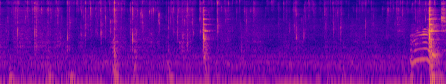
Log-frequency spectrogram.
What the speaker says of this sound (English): I'm just going to try to mix that in with the pumpkin a little bit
